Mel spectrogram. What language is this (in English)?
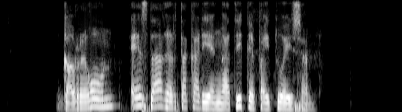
Basque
